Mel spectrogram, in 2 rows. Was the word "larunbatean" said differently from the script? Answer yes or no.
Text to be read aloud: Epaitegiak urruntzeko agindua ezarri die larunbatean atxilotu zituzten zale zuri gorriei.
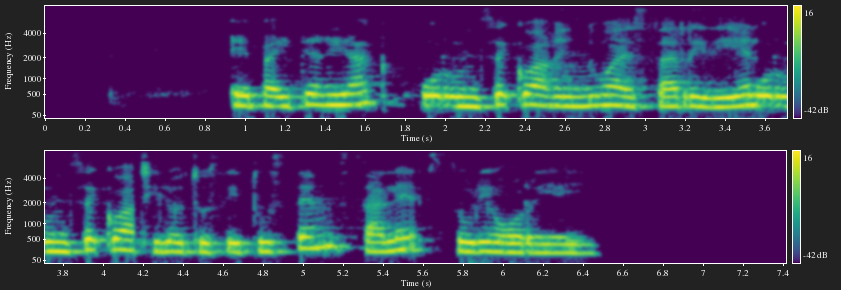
yes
